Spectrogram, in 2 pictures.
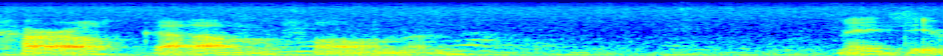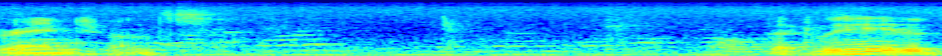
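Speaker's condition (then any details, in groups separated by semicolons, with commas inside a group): Parkinson's disease; Parkinson's for 5 years, not very able to do much; 5 years since onset, cannot live alone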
